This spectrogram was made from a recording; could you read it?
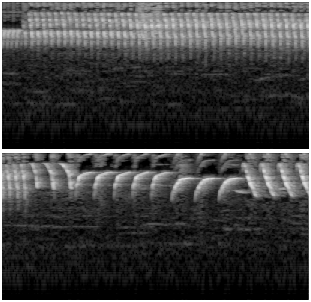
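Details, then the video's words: Canary song played to young canaries to prompt them to sing: a long, high, steady rolling trill of rapid notes, followed by a series of looping arched whistles repeated several times. "BUAT KENARI PAUD LEBIH RAJIN BUNYI"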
